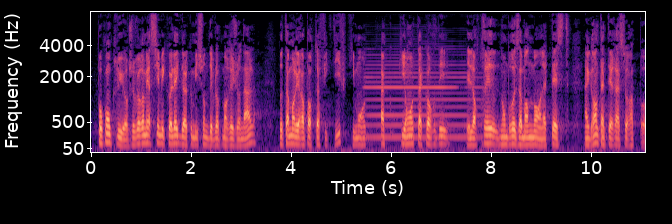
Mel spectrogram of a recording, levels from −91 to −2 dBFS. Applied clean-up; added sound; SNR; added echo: none; Bowed string instrument; 14 dB; none.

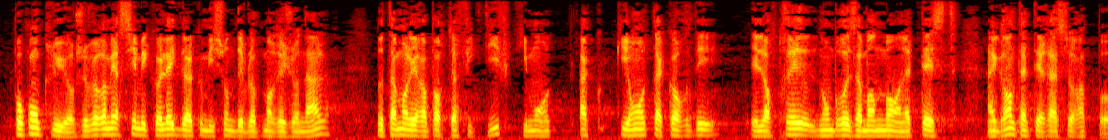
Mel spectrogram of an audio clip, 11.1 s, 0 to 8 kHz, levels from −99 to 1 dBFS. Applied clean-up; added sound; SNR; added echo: none; none; none; none.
